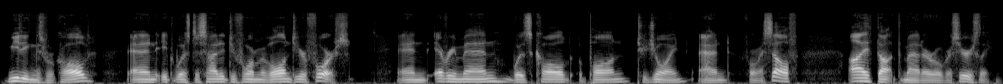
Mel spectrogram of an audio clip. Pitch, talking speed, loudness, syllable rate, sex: 110 Hz, 175 wpm, -20 LUFS, 5.5 syllables/s, male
